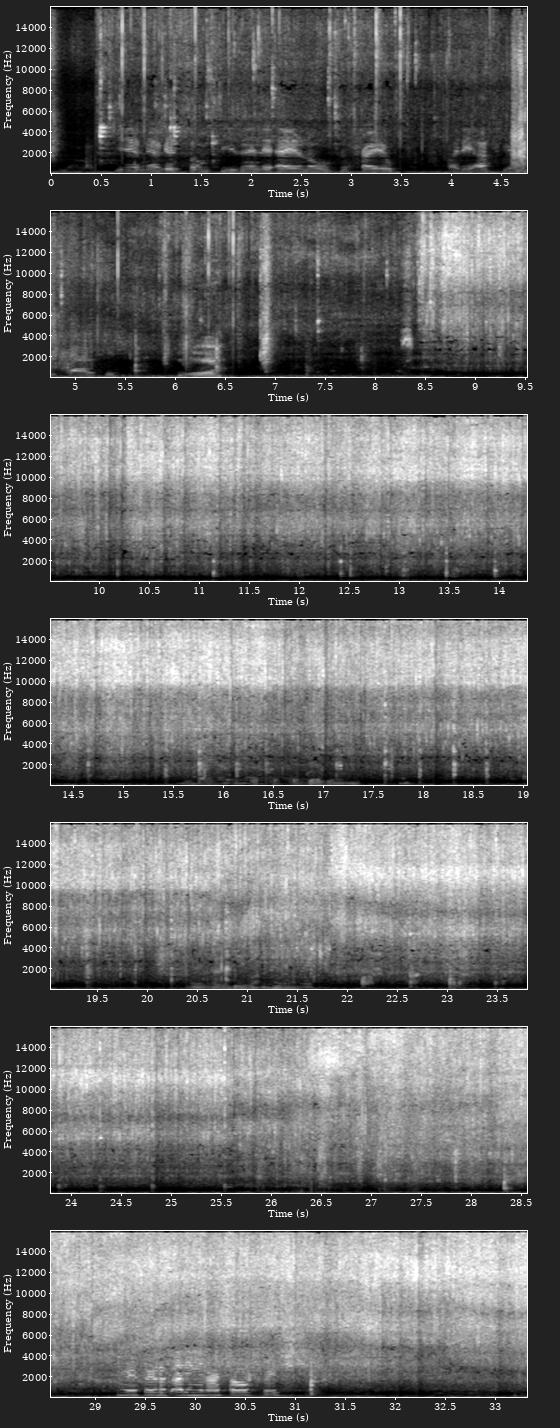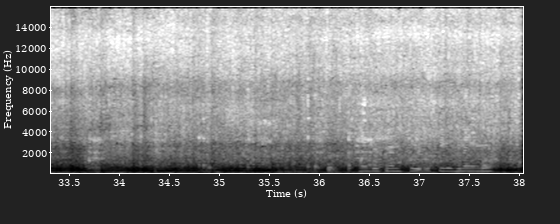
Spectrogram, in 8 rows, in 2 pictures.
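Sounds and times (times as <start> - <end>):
oil sizzling with crackles: 0.5 - 38.0.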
